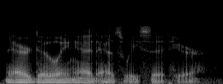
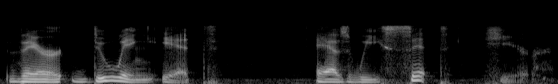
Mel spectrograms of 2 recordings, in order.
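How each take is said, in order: First: The words are said flatly, with no emphasis. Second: The words are said forcefully, with lively emphasis. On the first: This is how the quoted person actually said it. "He's not vociferous in any way. ... No affect" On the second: This is not how the quoted person actually said it. "Although he didn't say it like that"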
